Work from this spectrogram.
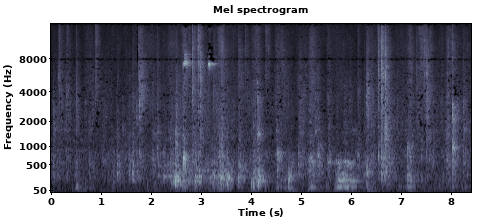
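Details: A 5-year-old Golden Retriever grandmother tries to escape her 8-week-old grandpuppies following her for milk in their playpen, with soft whimpers and short yelps indoors; Haute-Savoie, France, October 2013.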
